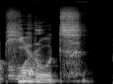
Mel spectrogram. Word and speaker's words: Pieroth: Uh, oh, Pieroth. – Pieroth. Yeah, like the t- the th is like a hmm. is like a t.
